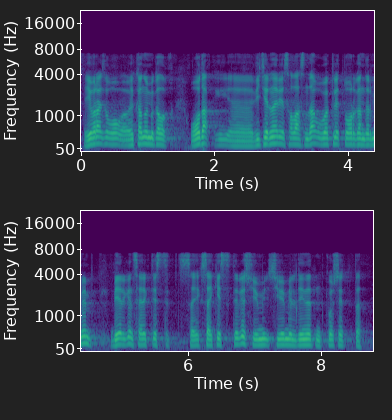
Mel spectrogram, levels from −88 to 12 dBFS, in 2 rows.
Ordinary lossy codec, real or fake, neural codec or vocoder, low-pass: none; real; none; 7.2 kHz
